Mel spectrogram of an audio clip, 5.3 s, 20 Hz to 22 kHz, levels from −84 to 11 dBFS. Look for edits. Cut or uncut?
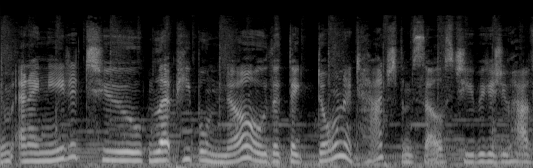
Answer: cut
